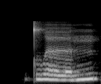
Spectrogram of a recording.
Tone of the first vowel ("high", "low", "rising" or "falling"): low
